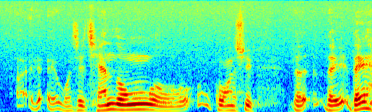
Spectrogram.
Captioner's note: speaking in foreign language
